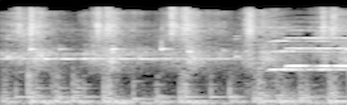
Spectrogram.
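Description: Traditional Chichimeca Jonaz music: a steady beat of about four strokes a second on a hand drum with rattling percussion over a low pitched layer. A high flute note comes in near the end.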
